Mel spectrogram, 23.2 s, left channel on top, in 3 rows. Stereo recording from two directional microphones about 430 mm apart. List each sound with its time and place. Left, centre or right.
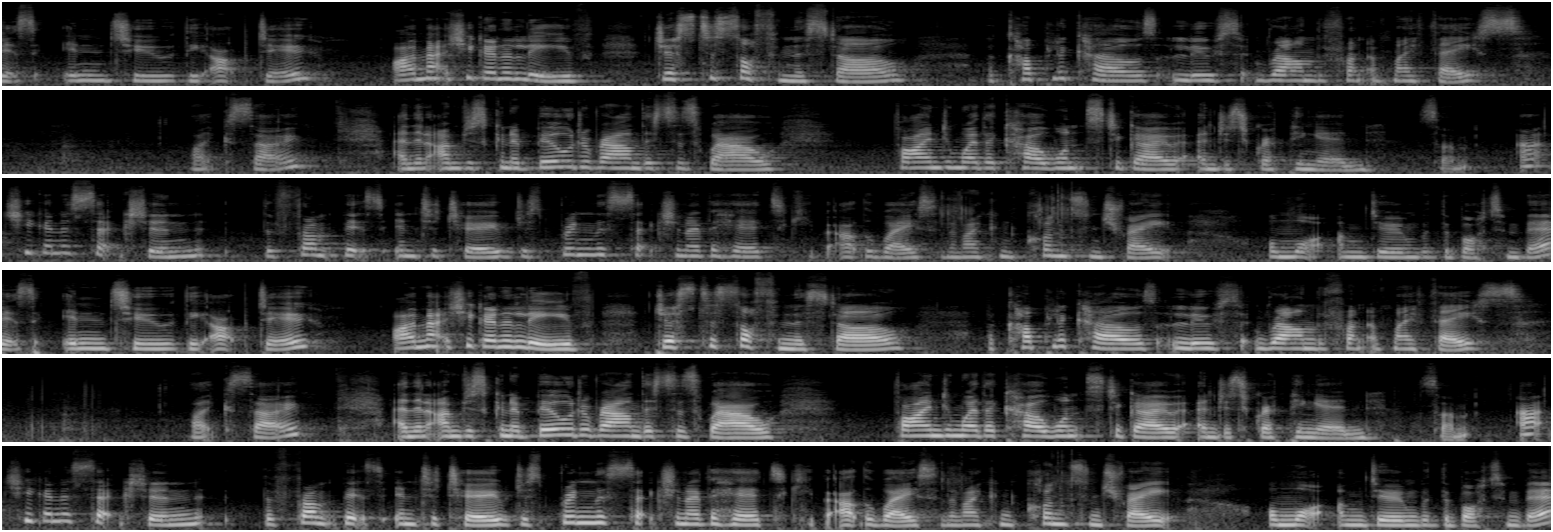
0.0 s a woman's voice: centre
8.7 s a woman's voice: centre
